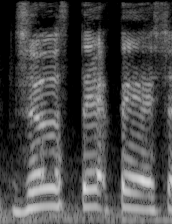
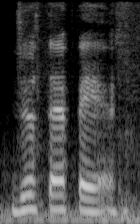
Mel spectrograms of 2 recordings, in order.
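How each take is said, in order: First: Just that fast drawn out slowly, each word weighted; slow emphatic repeat. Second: Said in the usual way. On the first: Real, not acted. Telling her followers how quick the birth was, slow and emphatic. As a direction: lean into it, spell it out slow. Repeats phrase to stress speed.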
